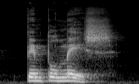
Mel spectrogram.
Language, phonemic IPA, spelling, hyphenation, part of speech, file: Dutch, /ˈpɪmpəlˌmeːs/, pimpelmees, pim‧pel‧mees, noun, Nl-pimpelmees.ogg
- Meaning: blue tit (Cyanistes caeruleus)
